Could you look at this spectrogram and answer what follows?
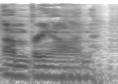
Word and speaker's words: Umbreon: the correct pronunciation is Umbreon that's how it's pronounced in the anime how it's pronounced in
